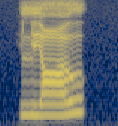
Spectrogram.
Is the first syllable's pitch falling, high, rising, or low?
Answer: rising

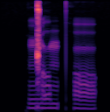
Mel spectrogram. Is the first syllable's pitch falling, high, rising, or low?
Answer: low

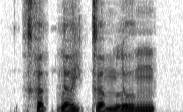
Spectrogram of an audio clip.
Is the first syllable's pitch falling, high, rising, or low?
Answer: low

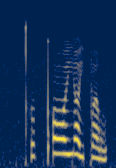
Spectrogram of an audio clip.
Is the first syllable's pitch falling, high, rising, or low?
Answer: rising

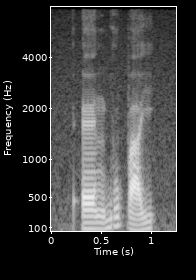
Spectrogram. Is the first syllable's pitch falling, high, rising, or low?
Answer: low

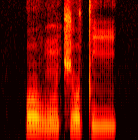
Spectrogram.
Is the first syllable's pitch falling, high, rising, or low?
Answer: falling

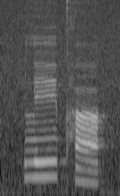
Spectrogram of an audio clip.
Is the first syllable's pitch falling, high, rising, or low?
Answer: high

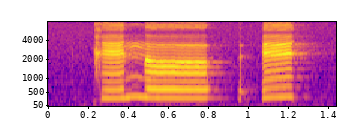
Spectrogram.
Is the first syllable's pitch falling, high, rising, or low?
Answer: rising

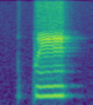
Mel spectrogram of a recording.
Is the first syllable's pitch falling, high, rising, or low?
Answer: falling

